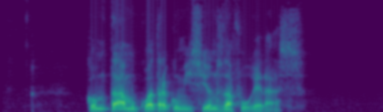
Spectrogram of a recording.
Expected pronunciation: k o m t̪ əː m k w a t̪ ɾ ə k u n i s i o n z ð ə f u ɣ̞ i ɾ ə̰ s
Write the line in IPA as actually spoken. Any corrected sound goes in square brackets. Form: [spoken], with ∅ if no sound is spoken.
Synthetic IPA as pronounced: k o m t̪ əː m k w a t̪ ɾ ə k u [m] i s i o n z ð ə f u ɣ̞ [e] ɾ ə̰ s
